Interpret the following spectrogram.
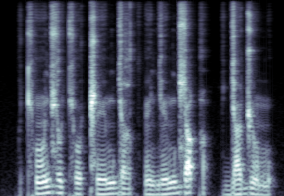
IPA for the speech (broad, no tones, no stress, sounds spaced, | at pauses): cʰ õ d͡ʑ o cʰ o ǁ ẽ m ɟ i ʁ t͡sʼ ẽ ɟ ẽ m d͡ʑ ɯ q | ɟ a ɖ͡ʐ õ m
